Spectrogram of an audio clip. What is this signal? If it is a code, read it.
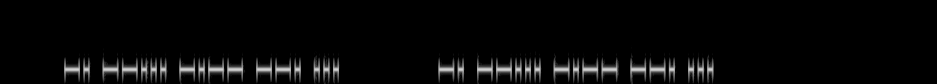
Morse code, heard as a keyed tone, about 25 wpm, 700 Hz. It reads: N7YGS N7YGS
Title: USA Call Signs - 5 Characters - Repeated 2x - 25wpm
